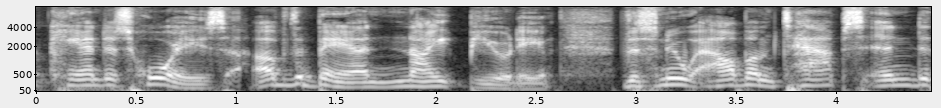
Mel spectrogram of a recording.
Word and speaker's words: Nite Bjuti: her life and music this group pronounced night beauty is a trio of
